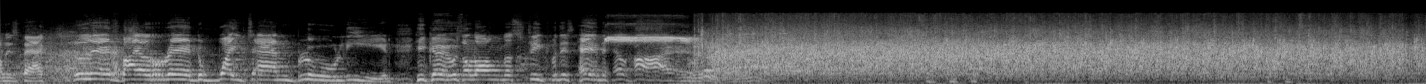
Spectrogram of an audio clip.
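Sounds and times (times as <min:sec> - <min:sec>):
laughter: 0:00.0 - 0:02.1, 0:06.9 - 0:11.0, 0:12.3 - 0:13.4
speech: 0:00.0 - 0:07.7
loud audience applause during a comedy panel game: 0:06.7 - 0:14.2.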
